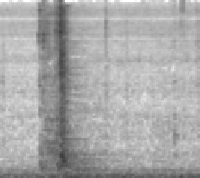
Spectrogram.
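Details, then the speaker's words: Lochinvar Noble steam boiler just after the pressuretrol was replaced: one sharp bang rings through the piping over a low boiler rumble; banging in the steam pipework, cause unclear, and a pressure reducing valve is suspected to help. "coming from this somewhere in this piping but that shouldn't be happening and I think adding a pressure reducing valve would help that"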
